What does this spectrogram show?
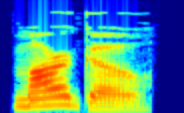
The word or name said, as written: margo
